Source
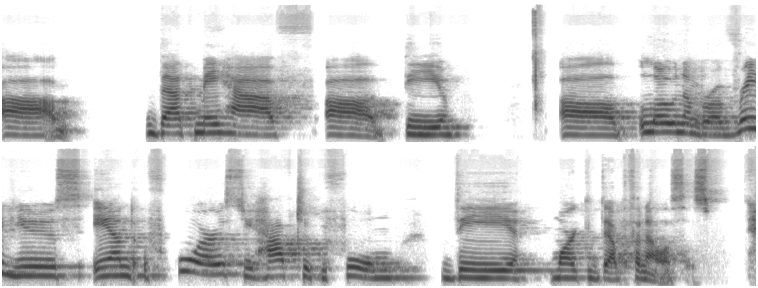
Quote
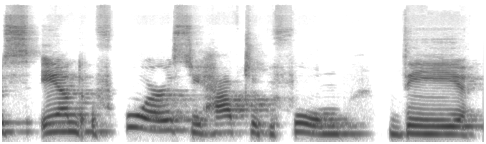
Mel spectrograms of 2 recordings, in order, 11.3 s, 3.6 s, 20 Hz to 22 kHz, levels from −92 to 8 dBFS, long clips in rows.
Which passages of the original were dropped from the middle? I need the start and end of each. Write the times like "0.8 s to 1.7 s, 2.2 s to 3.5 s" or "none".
none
